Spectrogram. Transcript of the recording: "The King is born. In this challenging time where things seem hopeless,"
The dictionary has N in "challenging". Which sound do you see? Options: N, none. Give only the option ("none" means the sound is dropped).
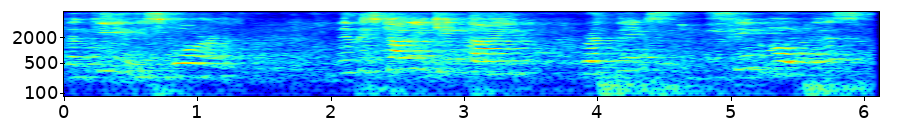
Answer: none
